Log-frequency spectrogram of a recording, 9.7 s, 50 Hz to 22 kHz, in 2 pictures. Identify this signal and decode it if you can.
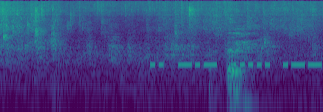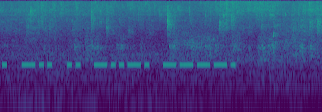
Morse code, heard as a keyed tone, hand-sent with a paddle, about 19 wpm, 660 Hz, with the noise of a restroom. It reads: IK5PDI/9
